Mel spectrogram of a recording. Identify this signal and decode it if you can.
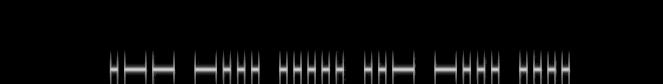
Morse code, heard as a keyed tone, about 17 wpm, 700 Hz. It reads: WB5UBH
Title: USA Call Signs 17wpm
